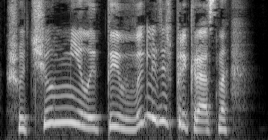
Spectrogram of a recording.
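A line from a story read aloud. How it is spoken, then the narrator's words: Giggling. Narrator (Russian): хихикнет и скажет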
